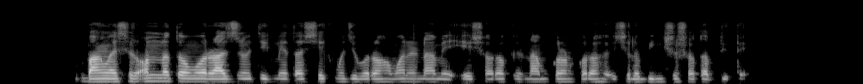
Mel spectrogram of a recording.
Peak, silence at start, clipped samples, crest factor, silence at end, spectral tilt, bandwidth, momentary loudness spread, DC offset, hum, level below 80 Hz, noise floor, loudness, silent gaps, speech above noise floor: -2 dBFS; 0.8 s; under 0.1%; 22 dB; 1.2 s; -5 dB/octave; 8 kHz; 12 LU; under 0.1%; none; -66 dBFS; under -90 dBFS; -24 LUFS; none; over 67 dB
